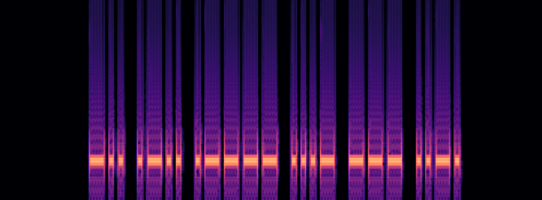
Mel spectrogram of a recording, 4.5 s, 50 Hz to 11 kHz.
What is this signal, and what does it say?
Morse code, heard as a keyed tone, about 30 wpm, 700 Hz. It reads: DL1VOF
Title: DXCC-100 Call Signs - 6 Characters - 30wpm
